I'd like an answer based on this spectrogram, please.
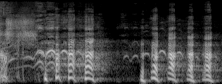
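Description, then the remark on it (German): A voice imitates the sound of trousers ripping at the seat while getting into a car. It is loud, with two quick bursts of stuttering voiced pulses separated by a brief pause, and no other talk around it. “Bei dem einen Ding so ist, ich steige ins Auto ein, reiß mir die Hose am Arsch, so ich höre so.”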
